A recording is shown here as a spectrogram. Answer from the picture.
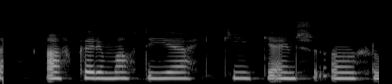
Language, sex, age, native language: Icelandic, female, 11, Icelandic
